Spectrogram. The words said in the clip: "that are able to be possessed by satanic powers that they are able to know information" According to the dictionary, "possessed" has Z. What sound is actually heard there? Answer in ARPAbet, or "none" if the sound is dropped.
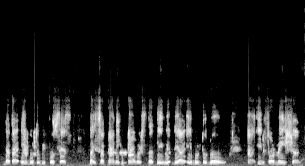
S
